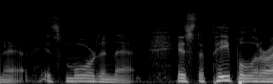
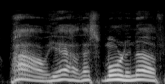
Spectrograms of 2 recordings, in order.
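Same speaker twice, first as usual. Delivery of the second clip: surprised thanks; 3 semitones higher, 10 dB louder than usual. Retold or imitated. Stranger stunned by the gift.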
